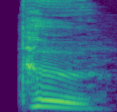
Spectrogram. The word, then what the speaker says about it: thử: Okay, so here the letter TH, and you will pronounce th. Th. And here the tone mark is dấu hỏi, so it will be thử.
